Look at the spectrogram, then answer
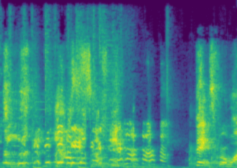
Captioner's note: everyone laughs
